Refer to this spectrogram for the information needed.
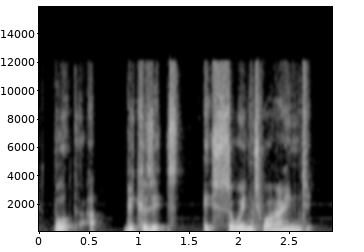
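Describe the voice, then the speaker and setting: Over a quiet background, a man talks at a fairly quick pace in a somewhat breathy voice, the sound dry and close with no echo. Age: 60s. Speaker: public speaker and author with Tourette's. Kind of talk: interview conversation. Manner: halting, repeats words.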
